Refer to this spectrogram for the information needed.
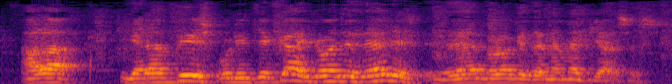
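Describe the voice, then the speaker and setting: A man's high voice, very slow in pace and lively in intonation, over noticeable background noise. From Epirus, Greece. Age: 80s+. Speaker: villager. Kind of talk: oral history interview answer.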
